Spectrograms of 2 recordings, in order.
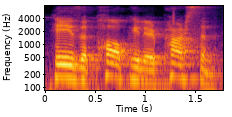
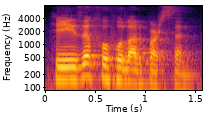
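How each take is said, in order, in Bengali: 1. p ধ্বনিগুলোতে জোরালো ফুঁ-এর বাতাস থাকে। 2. p ধ্বনিগুলো সাধারণ, ফুঁ-এর বাতাস ছাড়া। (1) "ইংরেজিতে আছে ফ।" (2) "আমরা স্বাভাবিক বাংলাদেশের অ্যাকসেন্টে যেভাবে বলি"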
